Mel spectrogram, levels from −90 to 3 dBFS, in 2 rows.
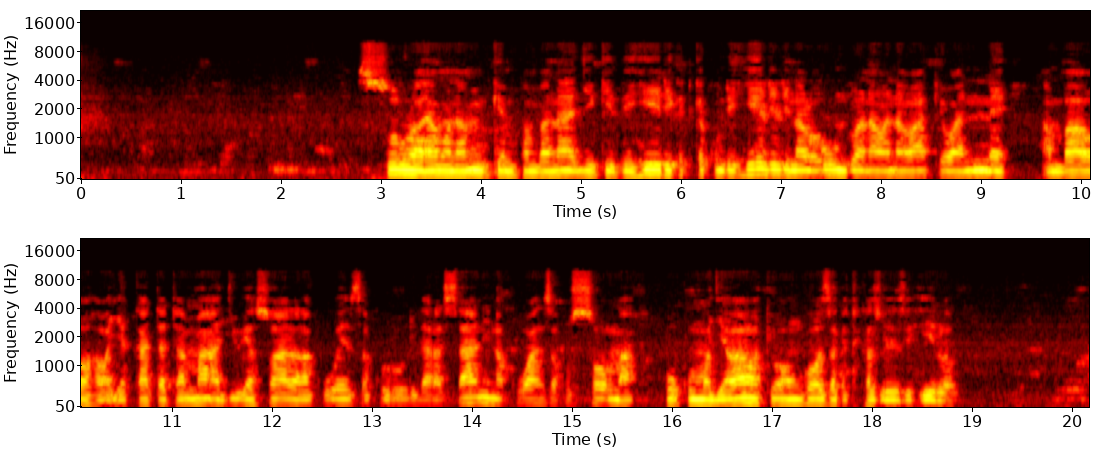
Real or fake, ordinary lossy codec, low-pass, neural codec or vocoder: fake; MP3, 48 kbps; 9.9 kHz; vocoder, 22.05 kHz, 80 mel bands, Vocos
